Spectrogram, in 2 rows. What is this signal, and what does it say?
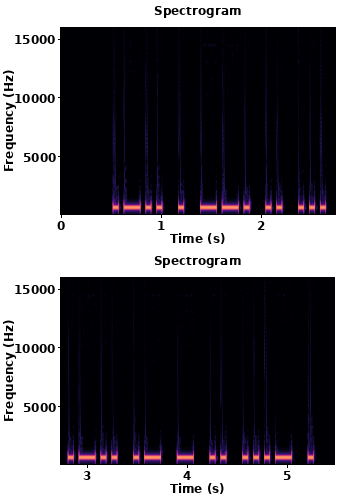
Morse code, heard as a keyed tone, about 22 wpm, 700 Hz. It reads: LEGISLATIVE
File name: practice / 22wpm / Eleven Letter Words - 22wpm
